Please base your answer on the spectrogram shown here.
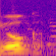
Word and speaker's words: योग: इल्म से है जिसको योग कहते हैं, योग, और ए जो है वो साइलेंट है। अच्छा। लेकिन उसको योगा आमतौर पे कहा जाता है। वैसे लफ्ज़ जो है योग असल है।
